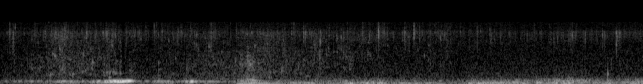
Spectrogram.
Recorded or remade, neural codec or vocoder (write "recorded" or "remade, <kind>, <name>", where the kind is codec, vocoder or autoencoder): recorded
